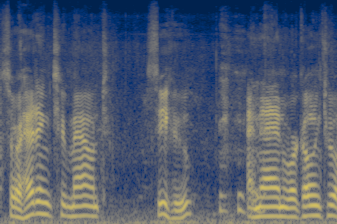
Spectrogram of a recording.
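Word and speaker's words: Cihou: For me, as a Westerner, we're heading to Mount Sihu. But Yeah, we would say it. Well, depends though. C-I-H-O-U. See how O-U would be like see who, see how.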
